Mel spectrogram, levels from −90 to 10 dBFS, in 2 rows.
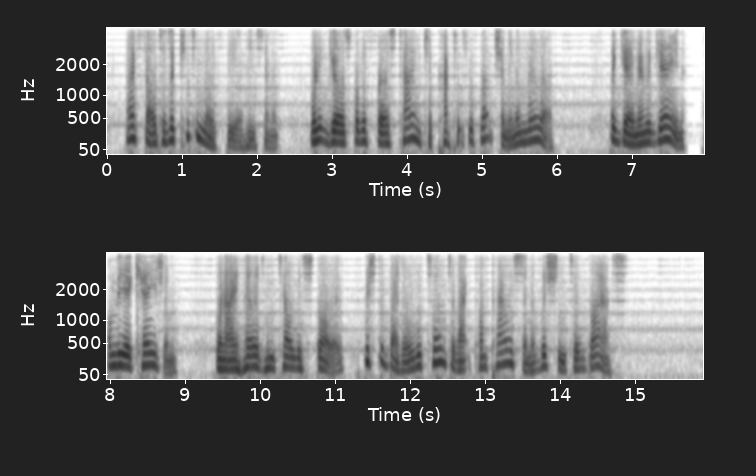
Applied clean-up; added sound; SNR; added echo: neural separator model SepFormer DNS4.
